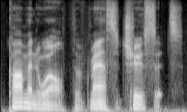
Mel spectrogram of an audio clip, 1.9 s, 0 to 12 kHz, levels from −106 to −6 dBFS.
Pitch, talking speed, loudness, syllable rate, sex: 85 Hz, 95 wpm, -20 LUFS, 4.7 syllables/s, male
